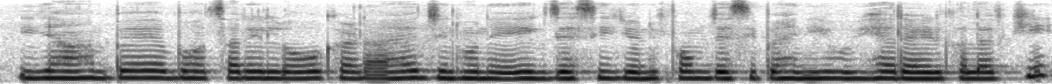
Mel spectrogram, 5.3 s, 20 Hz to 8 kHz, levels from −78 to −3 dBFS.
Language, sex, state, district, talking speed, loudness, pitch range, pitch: Hindi, female, Uttar Pradesh, Lalitpur, 205 wpm, -13 LUFS, 230-245 Hz, 235 Hz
